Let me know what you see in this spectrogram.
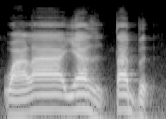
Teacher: Baknya itu mantul ya. Kalau ghoinnya itu tidak mantul.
